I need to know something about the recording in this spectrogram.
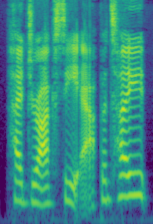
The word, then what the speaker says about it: hydroxyapatite: But we can also use something called I may be pronouncing it wrong. Hydroxyapatite, I think is how you say it.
